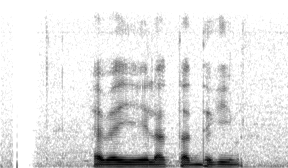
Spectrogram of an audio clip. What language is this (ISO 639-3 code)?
sin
